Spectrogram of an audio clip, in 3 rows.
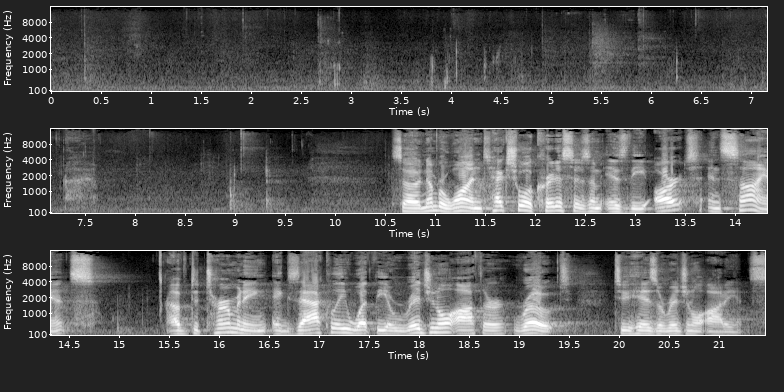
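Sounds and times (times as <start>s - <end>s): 
slurps and swallows: 2.6s - 5.0s
person sipping water: 2.6s - 5.4s
speech: 10.6s - 14.8s, 15.5s - 21.4s.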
